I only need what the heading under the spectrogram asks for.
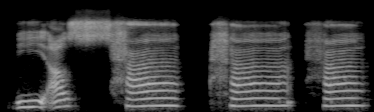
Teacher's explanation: Huruf ha dia punya sifat hamas. Diucapkan dengan nafas yang agak kuat ya. Dipersiapkan nafasnya dengan jelas supaya pengucapan hurufnya jelas maksudnya.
